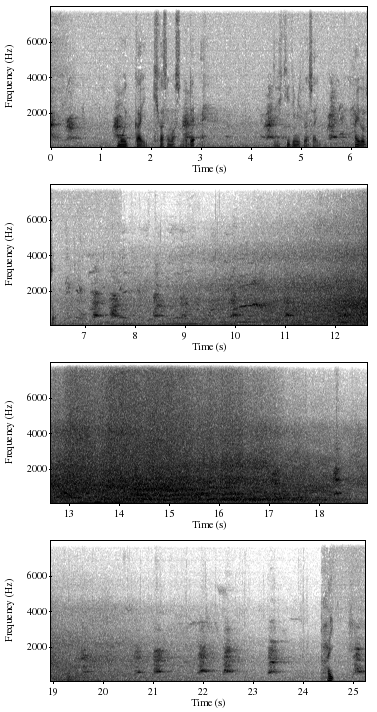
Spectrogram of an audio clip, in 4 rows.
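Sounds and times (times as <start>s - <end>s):
airplane roaring at Futenma air base: 0.0s - 0.8s, 6.9s - 22.2s
short bark-like yelps: 1.3s - 1.6s, 2.6s - 4.6s, 5.6s - 6.0s, 6.7s - 7.8s, 8.4s - 11.3s, 18.3s - 18.6s, 20.7s - 22.7s, 23.3s - 23.7s, 25.0s - 25.2s
speech: 1.4s - 3.2s, 4.6s - 6.6s.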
